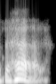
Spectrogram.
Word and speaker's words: det här: As I said here, we take away the T. We omit the T. So we say det här. Det här. Right. So we drag this one here. The R oftentimes is very, very, light.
